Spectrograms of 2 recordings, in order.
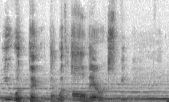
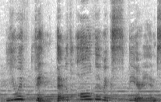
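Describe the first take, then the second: First: It is spoken in a Southern American-sounding accent. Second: It is spoken in a posh British accent. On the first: "trying to do a posh Australian accent just turns into a southern accent" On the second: "British accent it is"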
